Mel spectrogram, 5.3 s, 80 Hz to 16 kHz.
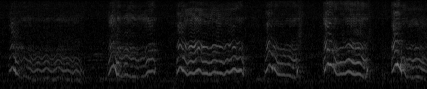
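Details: Blenheim Cavalier King Charles Spaniel puppy, one of five aged 12 days, born New Year's 2023: six repeated nasal whines, each about half a second long and wobbling in pitch, spaced nearly one per second.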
